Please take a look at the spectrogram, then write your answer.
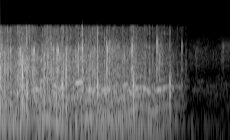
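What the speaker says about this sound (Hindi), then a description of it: "जोर से तालियां, जोर से।" Applause at a school Sindhi dance performance, a burst of many hands clapping with sharp individual claps standing out, then fading quickly into near silence.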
